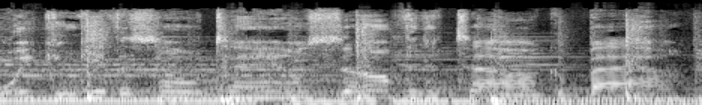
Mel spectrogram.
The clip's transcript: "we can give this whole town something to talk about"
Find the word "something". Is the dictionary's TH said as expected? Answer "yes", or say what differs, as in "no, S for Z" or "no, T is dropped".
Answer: yes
